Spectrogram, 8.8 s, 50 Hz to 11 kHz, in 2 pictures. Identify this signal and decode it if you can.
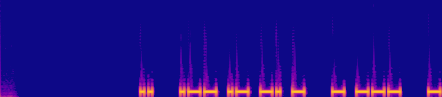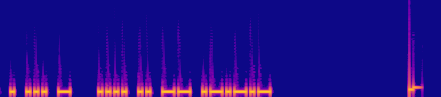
Morse code, heard as a keyed tone, about 32 wpm, 700 Hz. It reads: I WANT TO TEST HIM.
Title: Sentences from Top 1000 Words - Review Part 3 - 30wpm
